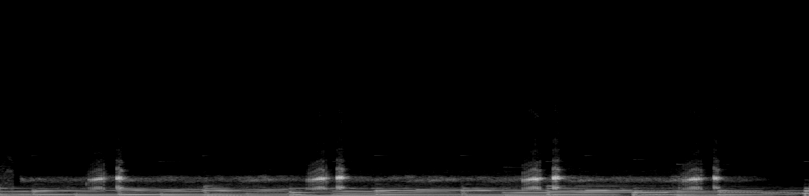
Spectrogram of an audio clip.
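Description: Frog croaking in short double calls, four pairs spaced about two seconds apart, over a steady high trill and soft background music.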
